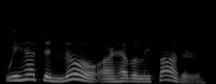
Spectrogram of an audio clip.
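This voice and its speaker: A male preacher speaks in a slightly high voice with plenty of rise and fall. His American accent has picked up a Southern color. He delivers his sermon earnestly and deliberately, as someone teaching step by step. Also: very animated, darkish tone. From northern United States. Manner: earnest, deliberate, rhetorical questions. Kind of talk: sermon with illustrative anecdotes.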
